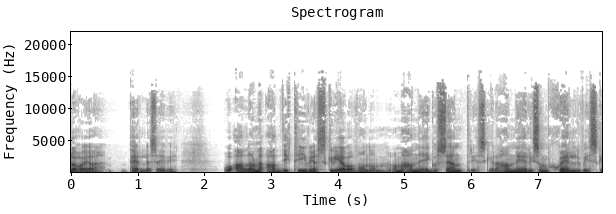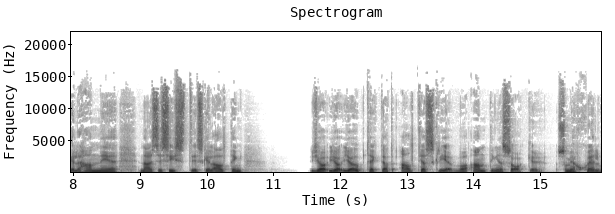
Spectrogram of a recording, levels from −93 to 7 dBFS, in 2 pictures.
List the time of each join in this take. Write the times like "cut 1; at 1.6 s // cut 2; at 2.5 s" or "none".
none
